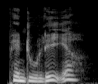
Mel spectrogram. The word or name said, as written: pendulere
